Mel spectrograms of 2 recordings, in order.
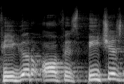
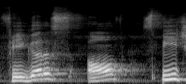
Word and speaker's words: figures of speech: सिक्स फिगर्स ऑफ स्पीच इसको आप फिगर ऑफ स्पीशीज नहीं कहेंगे फिगर्स ऑफ स्पीच कहेंगे और शब्द को बहुत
